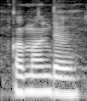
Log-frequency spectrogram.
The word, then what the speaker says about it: Cmder: Il s'agit de Commander, mais ici Commander s'écrit CMDER, comme ça, Commander.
